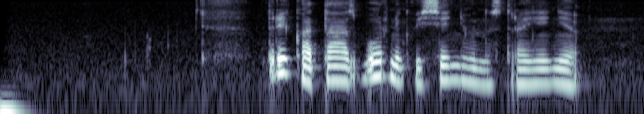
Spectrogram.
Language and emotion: Russian, neutral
